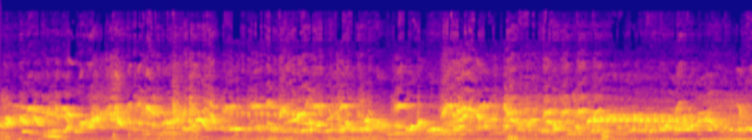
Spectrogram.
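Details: White-rumped shama (murai batu) singing a full song: fast, busy stream of high whistles, chirps and scratchy notes, continuous and steady in loudness throughout.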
